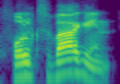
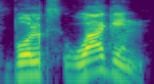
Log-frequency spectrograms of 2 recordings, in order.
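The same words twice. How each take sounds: First: The word starts with an f sound. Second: The word starts with a voiced v sound. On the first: The speaker calls it right. "la V ellos la pronuncian como si fuera una F" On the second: The speaker calls it wrong. "No es Volkswagen"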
